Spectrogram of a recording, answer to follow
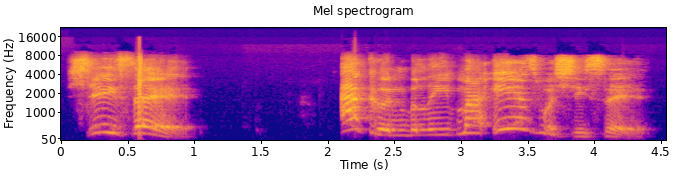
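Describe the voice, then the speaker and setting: A man's voice: sits high, wildly swooping pitch, slow pace, pushed and bright. A man hosting a talk show, telling comic stories in casual, colloquial, exclamatory chat.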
